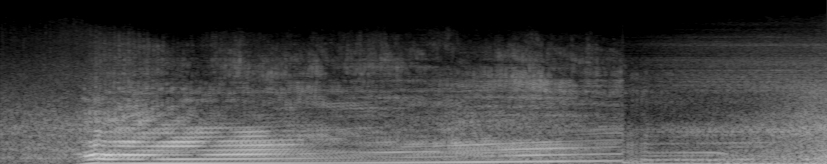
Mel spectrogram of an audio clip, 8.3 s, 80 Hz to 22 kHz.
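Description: Audi A3 clubsport quattro concept's turbocharged five-cylinder engine pulling under load, its note rising slowly as the car accelerates. About six seconds in it cuts abruptly to a steadier, lower engine note.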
